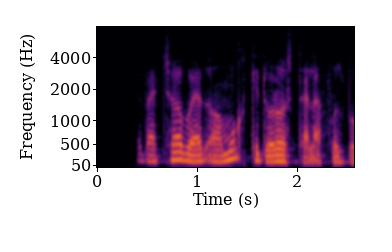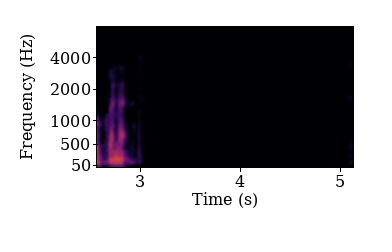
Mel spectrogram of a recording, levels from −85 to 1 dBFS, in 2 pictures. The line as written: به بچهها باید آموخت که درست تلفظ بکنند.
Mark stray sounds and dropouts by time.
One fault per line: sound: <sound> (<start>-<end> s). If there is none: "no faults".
no faults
